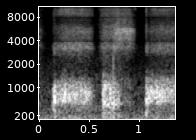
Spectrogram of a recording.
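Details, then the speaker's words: Dog that owner says reacts to smoke (owner suspects smoke allergy; vets call it reverse sneezing): three rapid, forceful snorting nasal inhalations in quick succession, a reverse-sneezing episode. "this is what happened when your dog wheezing this is when he's when he's allergic to smoke my dog's allergic to smoke"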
